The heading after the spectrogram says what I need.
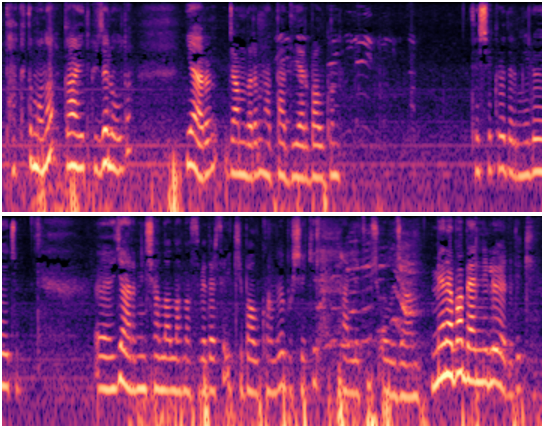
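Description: A woman's voice: medium pitch, expressive, moderate pace, noisy background. A woman in her thirties with a Turkish accent, chatting to viewers in a casual home vlog while she cleans and calls after her kids. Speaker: vlogger, mother.

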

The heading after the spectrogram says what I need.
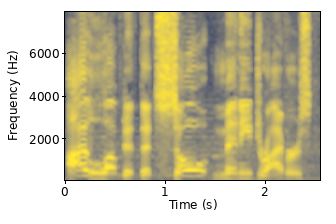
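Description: A man, a lively race analyst, giving broadcast commentary. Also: sits high, a little slow, soft background music.

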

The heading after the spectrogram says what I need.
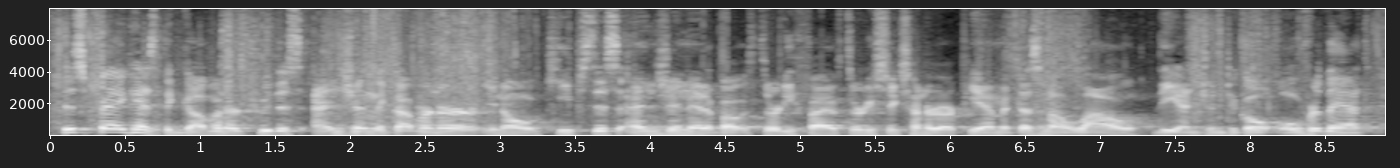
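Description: A young man in his twenties vlogs from his garage workshop, upbeat, jokey, and a little motivational. He talks a bit fast with few pauses in a mid-range voice, speaking into a handheld camera held close and moving, with a noisy background.

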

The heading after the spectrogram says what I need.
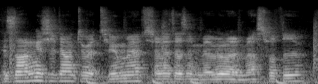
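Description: A woman's voice: a bass voice, steady tone, a little fast. A woman vlogging about her pet, chatting in a playful, teasing way. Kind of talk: casual chat to camera. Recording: echoey room, faint music.

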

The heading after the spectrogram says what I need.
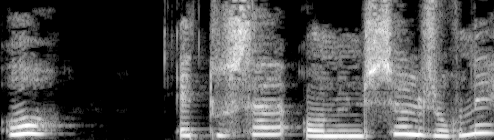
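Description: A woman voicing a gentle mother beaver who speaks in a soothing, reassuring way. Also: extremely high pitch, normal speed, voice pushed up.

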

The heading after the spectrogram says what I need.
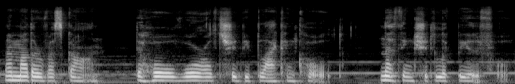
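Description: A woman reading an audiobook aloud in a steady, measured storytelling manner. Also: lowish voice. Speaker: audiobook reader. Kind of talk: audiobook narration. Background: faint music.

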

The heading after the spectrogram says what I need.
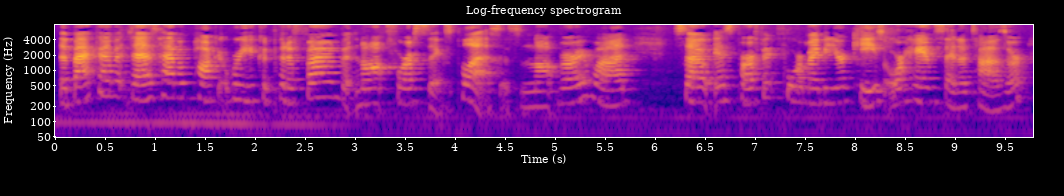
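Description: A woman's voice: fairly high pitch, moderate pace, bright, forceful tone, a little hiss or hum. A woman in her thirties with a cold, chatting casually through a handbag haul at home and recorded on a phone held at arm's length. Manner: chatty, detailed, upbeat. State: has a cold, coughing. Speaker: vlogger. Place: small room at home, indoors. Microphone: phone camera at arm's length. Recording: echoey home room.

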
